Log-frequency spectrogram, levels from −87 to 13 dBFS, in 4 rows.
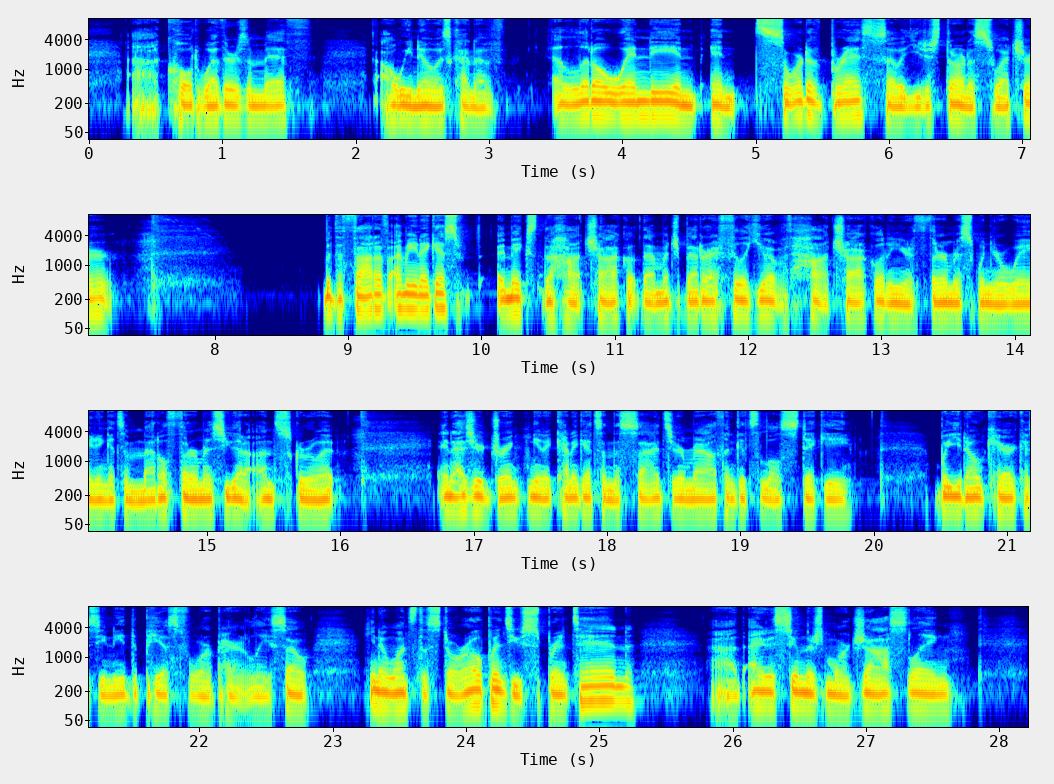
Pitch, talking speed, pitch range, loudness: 90 Hz, 240 wpm, 85-100 Hz, -20 LUFS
